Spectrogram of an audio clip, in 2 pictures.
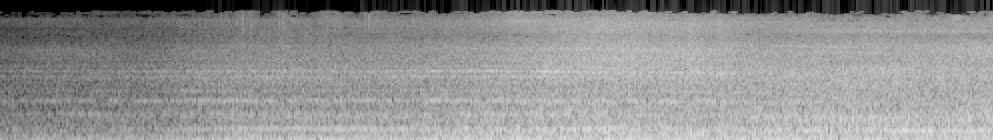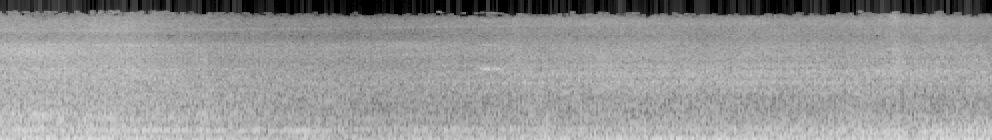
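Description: A heavy freight train rumbles and clatters past close by.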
